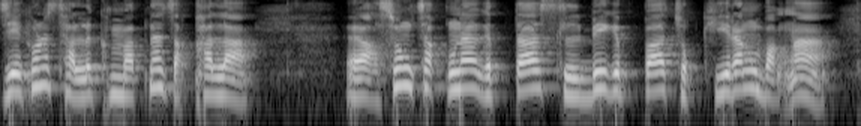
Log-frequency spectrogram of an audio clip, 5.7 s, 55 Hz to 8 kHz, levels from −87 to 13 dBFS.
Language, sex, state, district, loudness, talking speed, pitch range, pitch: Garo, female, Meghalaya, West Garo Hills, -15 LUFS, 95 wpm, 190-240 Hz, 220 Hz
